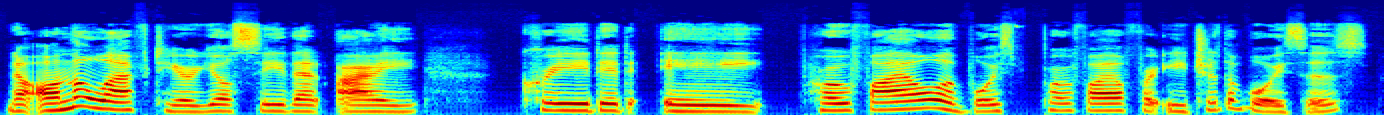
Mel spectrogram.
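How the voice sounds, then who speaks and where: A woman instructing in a casual step-by-step software tutorial, explaining each step plainly into a close mic. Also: mid-range voice, measured pace, creaky, clean tone, dry recording.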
